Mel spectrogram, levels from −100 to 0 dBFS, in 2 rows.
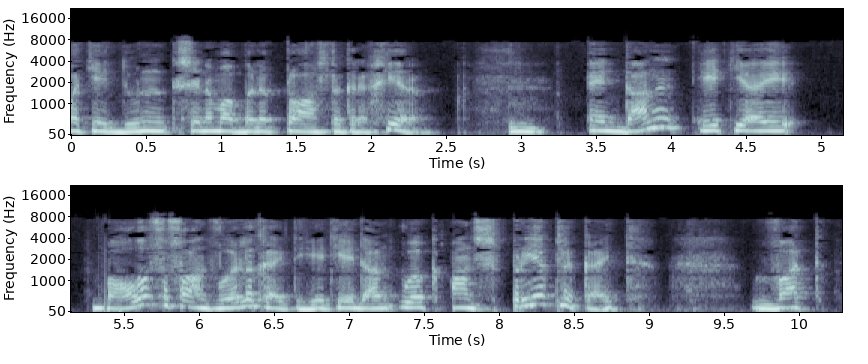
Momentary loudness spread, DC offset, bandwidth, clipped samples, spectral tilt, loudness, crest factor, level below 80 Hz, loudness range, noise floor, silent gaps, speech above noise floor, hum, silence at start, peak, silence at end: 8 LU; under 0.1%; 8 kHz; under 0.1%; -6 dB/octave; -19 LUFS; 10 dB; -50 dBFS; 2 LU; -38 dBFS; none; 20 dB; none; 0 s; -8 dBFS; 0.15 s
